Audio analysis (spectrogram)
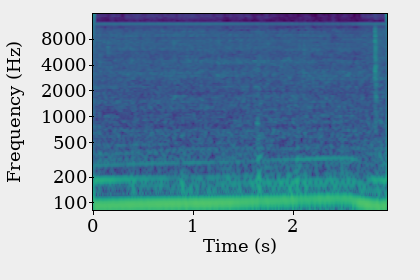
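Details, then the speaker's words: Cheap Jeep Cherokee, previously with misfire and high idle, now coming to a stop; deep even rumble settling to about 730–750 rpm with no stumble or hunting; normal smooth idle. "it's running pretty smooth though um that idle drops right back down to where it needs to be this is coming to a stop it's in a 704 7 30. so it's sitting right around 7 30 to 750 where it needs to"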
